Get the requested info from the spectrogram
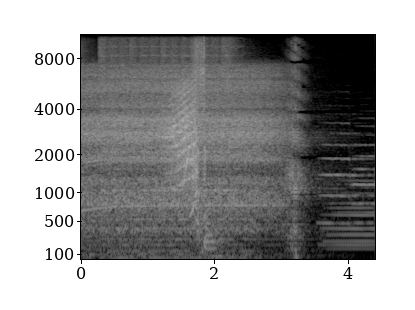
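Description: Vacuum cleaner running as a steady whooshing noise, with a rising sweep about one and a half seconds in, dying away near the three-second mark. A background music bed plays throughout and carries on alone at the end.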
